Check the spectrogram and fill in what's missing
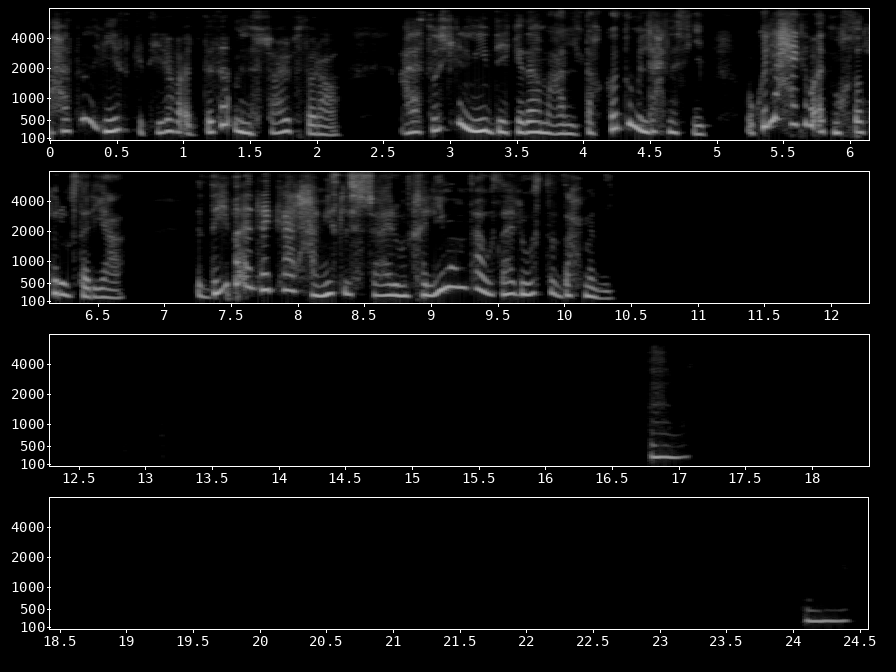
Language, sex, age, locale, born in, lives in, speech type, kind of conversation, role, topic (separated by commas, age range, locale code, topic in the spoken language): Arabic, female, 25-29, ar-EG, Egypt, Egypt, read, expert-assistant, asker, إيه الطرق الفعّالة اللي تخلّي الناس تحب الشعر وتفهمه بسهولة في زمن السوشيال ميديا؟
